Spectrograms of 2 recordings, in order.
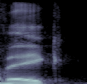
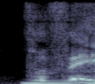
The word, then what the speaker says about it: Vivek: Vivek predicted all of this Is that how you say his name? to a T. Yeah. Vivek? Vivek rhymes with cake.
